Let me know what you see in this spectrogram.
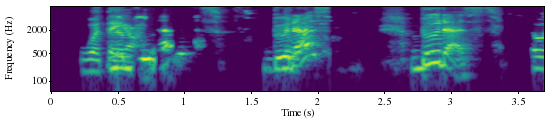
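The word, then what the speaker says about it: Bhutas: How do you pronounce what they are? Buddhas.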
